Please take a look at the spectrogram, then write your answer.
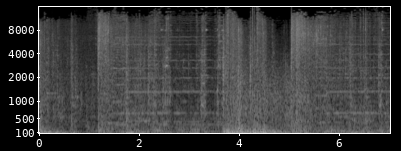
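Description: Sea of Thieves naval battle with cannons firing at will, heard as repeated heavy booms and crashing impacts over about seven seconds, loud and close, with a particularly strong blast midway and no talk.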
